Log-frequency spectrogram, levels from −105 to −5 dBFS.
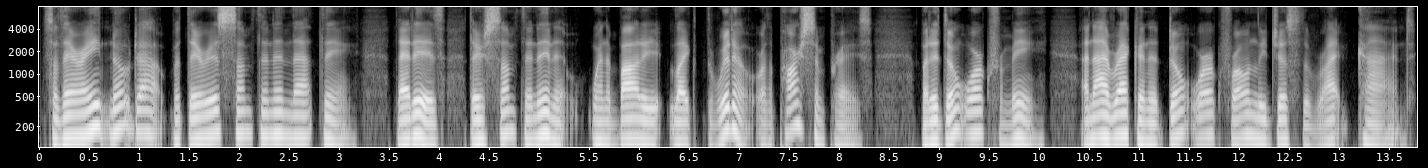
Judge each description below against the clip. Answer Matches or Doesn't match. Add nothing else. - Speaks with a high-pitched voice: Doesn't match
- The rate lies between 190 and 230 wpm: Matches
